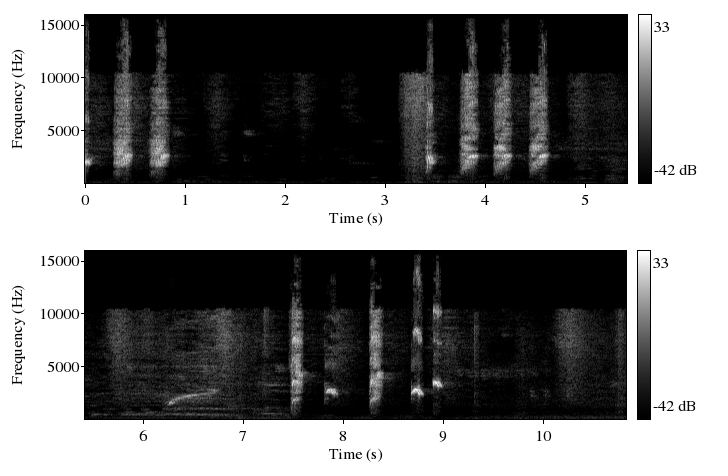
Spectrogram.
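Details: Male cucak kinoi bulbul, clear-voiced song for training other birds: short sharp chirps in quick bursts of two to four, a gap, then a rising slurred note and further chirps; faint low hum beneath.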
